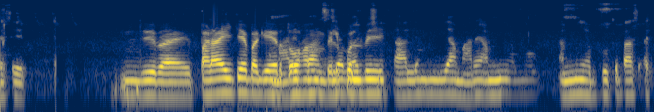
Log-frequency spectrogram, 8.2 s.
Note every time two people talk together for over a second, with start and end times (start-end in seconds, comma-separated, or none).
3.4-4.7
